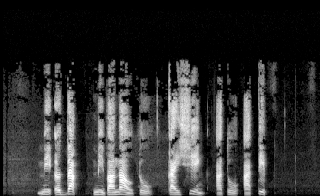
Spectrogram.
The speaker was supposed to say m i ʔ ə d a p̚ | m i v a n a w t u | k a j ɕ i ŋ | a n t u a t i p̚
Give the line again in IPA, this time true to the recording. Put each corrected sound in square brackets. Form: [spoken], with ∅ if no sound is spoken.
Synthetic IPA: m i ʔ ə d a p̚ | m i v a n a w t u | k a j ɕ i ŋ | a [∅] t u a t i p̚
